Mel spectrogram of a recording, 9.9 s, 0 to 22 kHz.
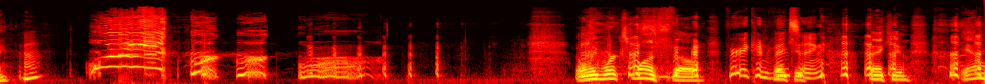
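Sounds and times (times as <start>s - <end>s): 
speech: 0.0s - 0.4s, 5.9s - 9.8s
person doing a loud shrill pig-squeal imitation: 0.9s - 3.8s
laughter: 2.4s - 5.0s, 5.8s - 7.2s, 7.8s - 9.8s.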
